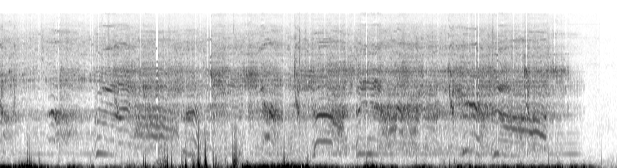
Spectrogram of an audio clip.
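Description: Electrified Corpse Halloween animatronic playing its sound track through its speaker: a heavy low buzzing rumble with sharp crackles and wavering, wailing cries. It cuts off abruptly near the end.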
